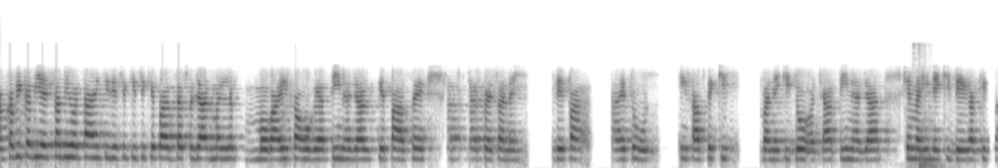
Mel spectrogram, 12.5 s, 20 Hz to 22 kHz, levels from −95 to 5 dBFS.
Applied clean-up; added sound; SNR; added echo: none; Slam; 19 dB; none.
